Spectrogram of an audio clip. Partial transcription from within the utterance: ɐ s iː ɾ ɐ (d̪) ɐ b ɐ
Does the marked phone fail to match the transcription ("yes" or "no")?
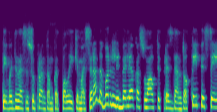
no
